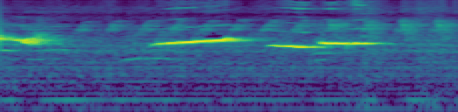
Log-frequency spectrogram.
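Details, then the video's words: White-rumped shama during mating, giving clear whistled phrases that rise and slide around the middle pitch, three separate notes in under three seconds, with a steady low hum behind. "MURAI BATU KAWIN"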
